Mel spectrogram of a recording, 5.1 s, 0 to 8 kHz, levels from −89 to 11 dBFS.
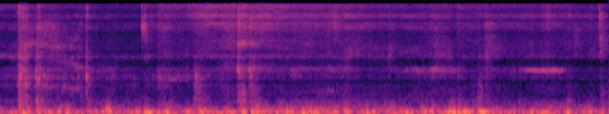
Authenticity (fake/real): fake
